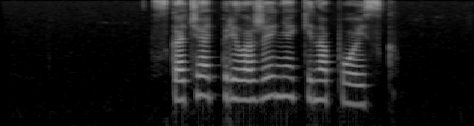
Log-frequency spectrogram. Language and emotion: Russian, neutral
